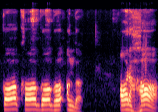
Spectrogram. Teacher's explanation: इनका उच्चारण जो है वह कंठ यानी कि गले से होता है।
